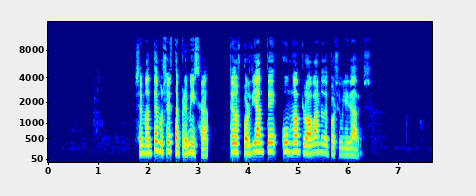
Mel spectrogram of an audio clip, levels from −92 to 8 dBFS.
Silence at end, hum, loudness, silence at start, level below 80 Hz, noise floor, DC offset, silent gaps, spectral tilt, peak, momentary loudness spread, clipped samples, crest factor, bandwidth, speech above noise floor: 1.5 s; none; -23 LUFS; 1.75 s; -78 dBFS; -84 dBFS; under 0.1%; none; -5 dB/octave; -2 dBFS; 11 LU; under 0.1%; 22 dB; 11.5 kHz; 61 dB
